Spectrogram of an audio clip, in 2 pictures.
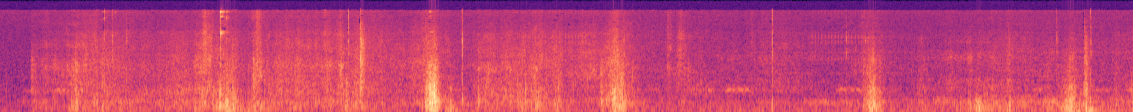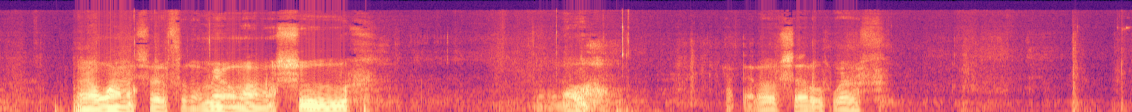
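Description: Cloth rustles and shuffles as garments are handled and moved.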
